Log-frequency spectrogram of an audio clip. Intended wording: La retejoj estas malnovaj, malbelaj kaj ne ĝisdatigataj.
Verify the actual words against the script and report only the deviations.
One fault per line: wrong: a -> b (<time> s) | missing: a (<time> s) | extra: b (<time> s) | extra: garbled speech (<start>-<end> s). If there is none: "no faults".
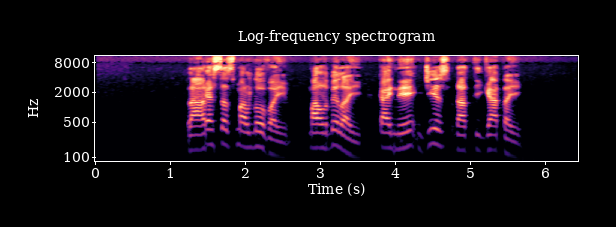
missing: retejoj (1.4 s)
